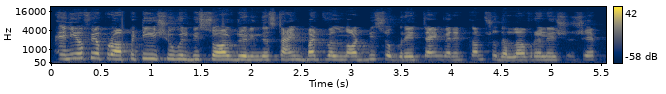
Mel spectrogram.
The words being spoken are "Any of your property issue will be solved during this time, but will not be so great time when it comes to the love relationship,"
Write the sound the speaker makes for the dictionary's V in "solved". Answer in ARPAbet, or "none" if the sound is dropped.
V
